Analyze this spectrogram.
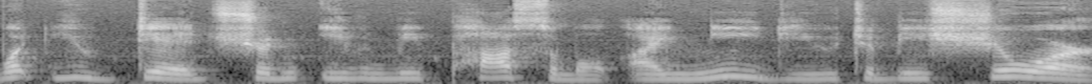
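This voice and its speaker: The delivery moves at a moderate pace. It is a put-on character voice pitched in the middle range. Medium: read story.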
